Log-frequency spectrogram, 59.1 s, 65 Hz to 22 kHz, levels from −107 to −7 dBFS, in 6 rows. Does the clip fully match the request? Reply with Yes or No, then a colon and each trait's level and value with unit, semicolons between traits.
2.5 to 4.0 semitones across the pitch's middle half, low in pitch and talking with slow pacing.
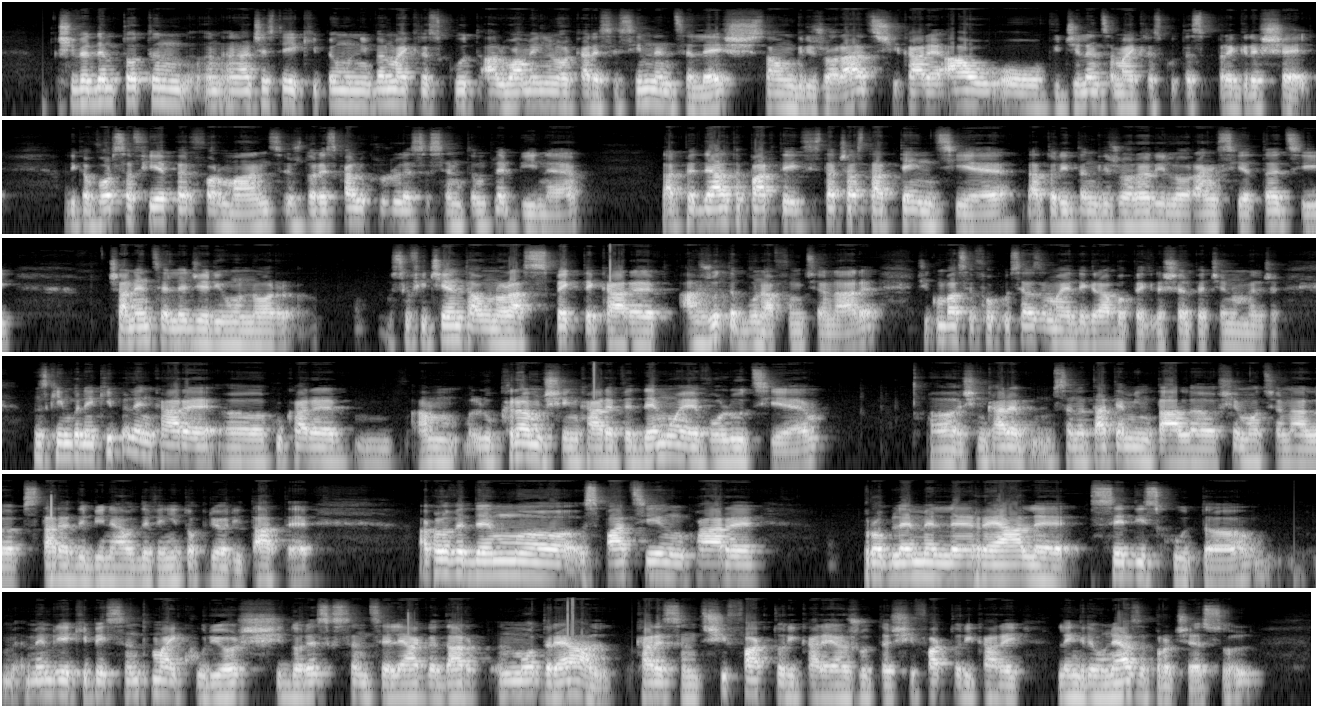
No: average, 3.6 semitones; low, 115 Hz; average, 145 wpm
